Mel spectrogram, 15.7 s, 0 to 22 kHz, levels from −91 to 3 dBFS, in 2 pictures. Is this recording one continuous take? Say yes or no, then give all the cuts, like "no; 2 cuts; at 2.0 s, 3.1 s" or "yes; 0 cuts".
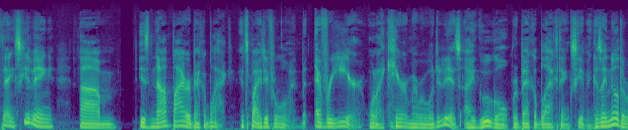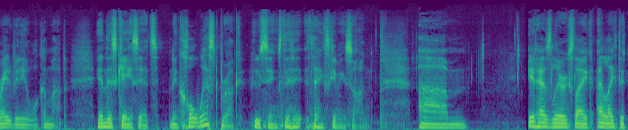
yes; 0 cuts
